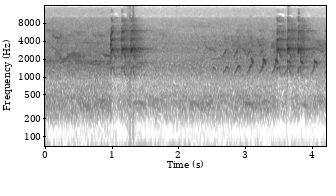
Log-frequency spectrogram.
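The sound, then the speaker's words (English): A green woodpecker gives its laughing call, known as the yaffle, a quick run of ringing notes in a steady rhythm, clear, preceded by a couple of sharper calls over quiet outdoor background. “And green woodpeckers like churchyards because of their old meadow-like nature with lots of ants.”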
